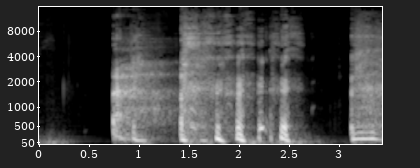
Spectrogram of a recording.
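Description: A close, fairly loud coughing fit: one harsh cough, then a rapid string of five or six hacking coughs, and a final cough after a short pause. No one speaks.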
